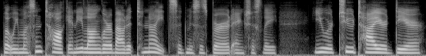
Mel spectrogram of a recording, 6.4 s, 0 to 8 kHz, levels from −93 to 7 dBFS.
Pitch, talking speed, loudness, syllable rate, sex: 190 Hz, 180 wpm, -18 LUFS, 4.5 syllables/s, female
